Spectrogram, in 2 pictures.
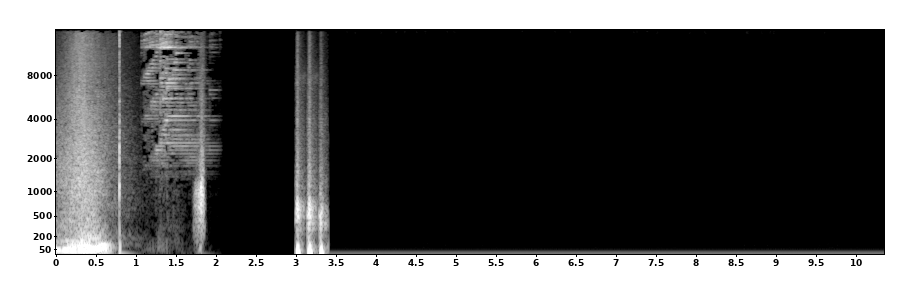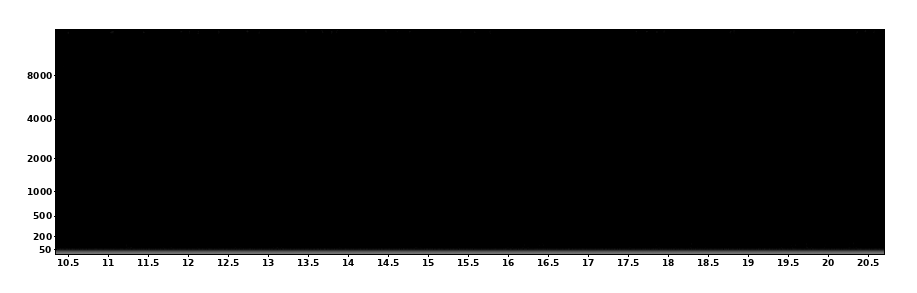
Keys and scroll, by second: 1.2 space, 2.5 alt+space, 4.9 ctrl+alt+space, 6.8 alt+space, 7.1-8.3 typing, 9.5-10.0 typing, 10.1 alt+space, 11.9 space, 12.9 ctrl+space, 15.0 space, 15.7 alt+space, 16.4 alt+space, 17.4 space, 18.4 ctrl+space, 19.0 space, 20.0 alt+space.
